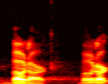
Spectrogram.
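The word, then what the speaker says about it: Bois D'Arc: And I figured it out, and I asked Greg how to pronounce it. It's Bodiark, Missouri. We've just been informed, please,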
